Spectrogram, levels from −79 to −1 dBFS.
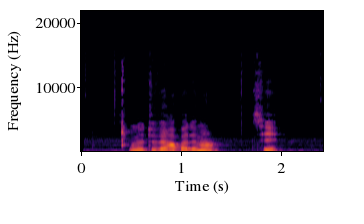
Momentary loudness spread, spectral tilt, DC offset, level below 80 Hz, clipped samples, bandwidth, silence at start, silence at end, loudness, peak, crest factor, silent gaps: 16 LU; -6.5 dB/octave; under 0.1%; -60 dBFS; under 0.1%; 14 kHz; 0.35 s; 0.45 s; -33 LUFS; -14 dBFS; 20 dB; none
